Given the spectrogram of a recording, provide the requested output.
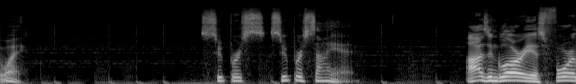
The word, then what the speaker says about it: Saiyan: Retro KOH uh says you actually pronounced uh Saiyan correctly. The Japanese name is Saiyan-jin based on the Japanese word for vegetable. Hm. I thought that's what Vegeta was. The Western dub mispronounced it as Saiyan.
